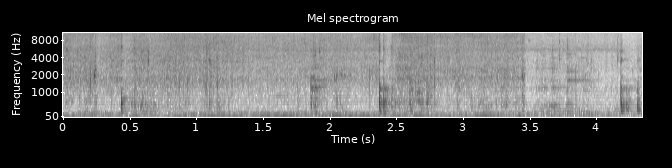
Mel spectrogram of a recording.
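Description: Fried crab pieces sizzling in hot mustard oil in a metal kadai while a spatula scoops them out, with a few sharp knocks of the spatula and shells against the pan. The sizzle eases off about three and a half seconds in.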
